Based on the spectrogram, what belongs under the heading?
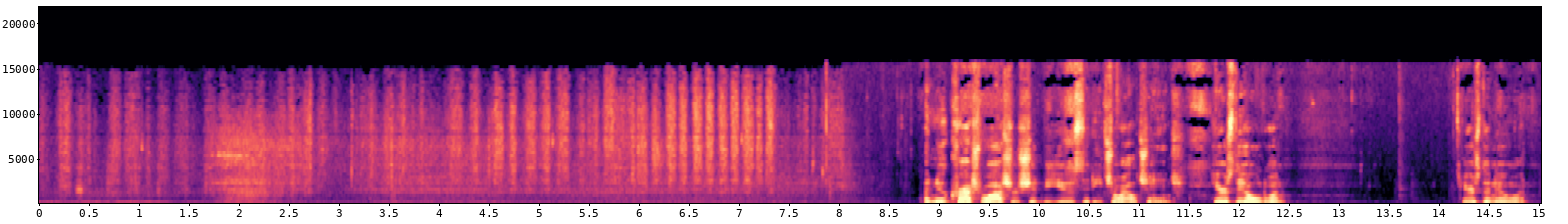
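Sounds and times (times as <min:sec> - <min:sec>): rag rubbing and wiping metal: 0:00.0 - 0:07.8.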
